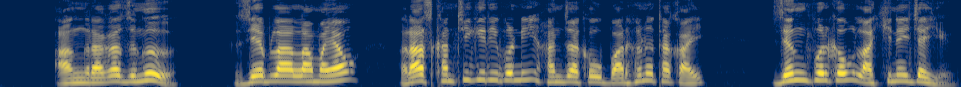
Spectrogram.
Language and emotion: Bodo, angry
